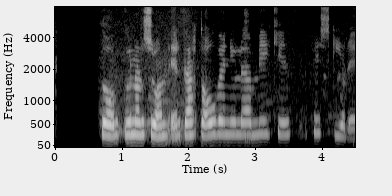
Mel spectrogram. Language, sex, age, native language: Icelandic, male, 11, Icelandic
